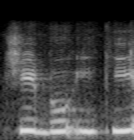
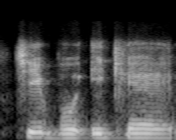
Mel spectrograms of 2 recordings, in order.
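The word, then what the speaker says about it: Chibuike: Chibuiki. I read it like Polish name. Chibu Ike, which translates as God is strength.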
